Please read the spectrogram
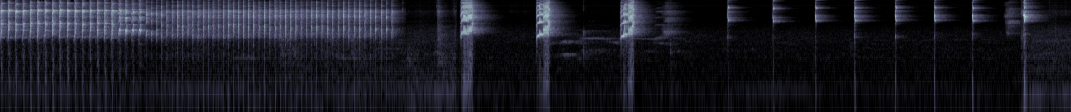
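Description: Lovebird's long chattering trill ("ngekek panjang"): a fast run of shrill notes that stops about six seconds in. Then come three loud squawks, followed by short sharp chirps about every half second.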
